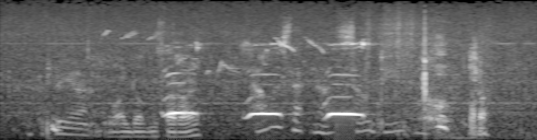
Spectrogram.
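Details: An African wild dog in the Timbavati, South Africa, gives a series of tonal, harmonic contact calls that rise and fall, near a black-backed jackal it chases off.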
